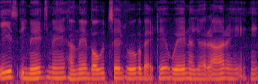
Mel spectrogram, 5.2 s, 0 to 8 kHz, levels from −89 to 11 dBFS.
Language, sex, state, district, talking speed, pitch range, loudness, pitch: Hindi, male, Uttar Pradesh, Etah, 150 wpm, 130-145 Hz, -26 LUFS, 140 Hz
